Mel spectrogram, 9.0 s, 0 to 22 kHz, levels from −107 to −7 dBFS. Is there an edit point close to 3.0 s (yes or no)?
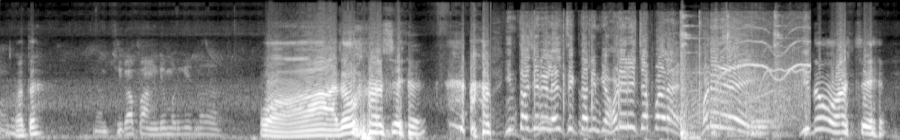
no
